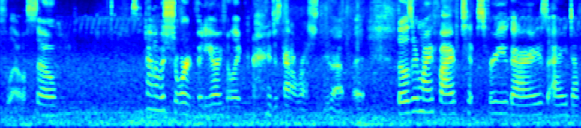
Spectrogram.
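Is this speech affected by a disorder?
No.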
